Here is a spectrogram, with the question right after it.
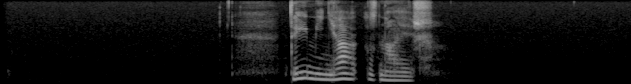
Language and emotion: Russian, neutral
